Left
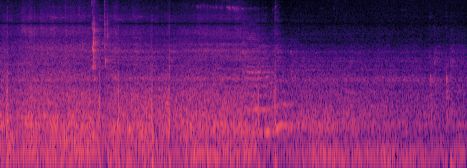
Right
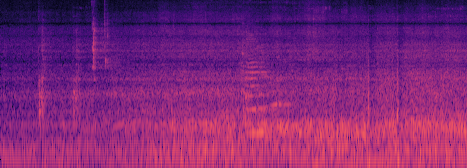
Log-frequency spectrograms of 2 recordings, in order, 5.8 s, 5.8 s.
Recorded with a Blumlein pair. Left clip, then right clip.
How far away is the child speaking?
About 4.5 m.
